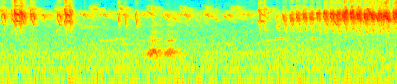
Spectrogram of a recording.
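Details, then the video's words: Sparrow chirping near weaver birds building a nest: dense high chirps in bursts, building at the end into a rapid, steady run of sharp repeated notes. "Sparrow Chirping Sounds"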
